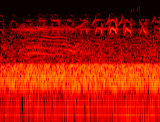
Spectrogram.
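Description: Near silence with faint birdsong: a quick run of short chirping notes.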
